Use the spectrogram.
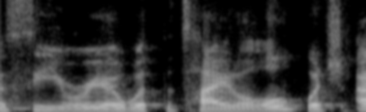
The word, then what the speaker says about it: Rhea: I said her name wrong. Rhea.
